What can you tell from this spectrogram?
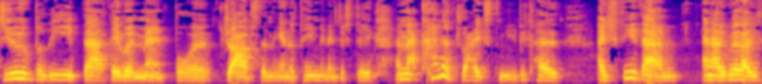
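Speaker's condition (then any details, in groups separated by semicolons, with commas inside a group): Deafness; deaf since childhood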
